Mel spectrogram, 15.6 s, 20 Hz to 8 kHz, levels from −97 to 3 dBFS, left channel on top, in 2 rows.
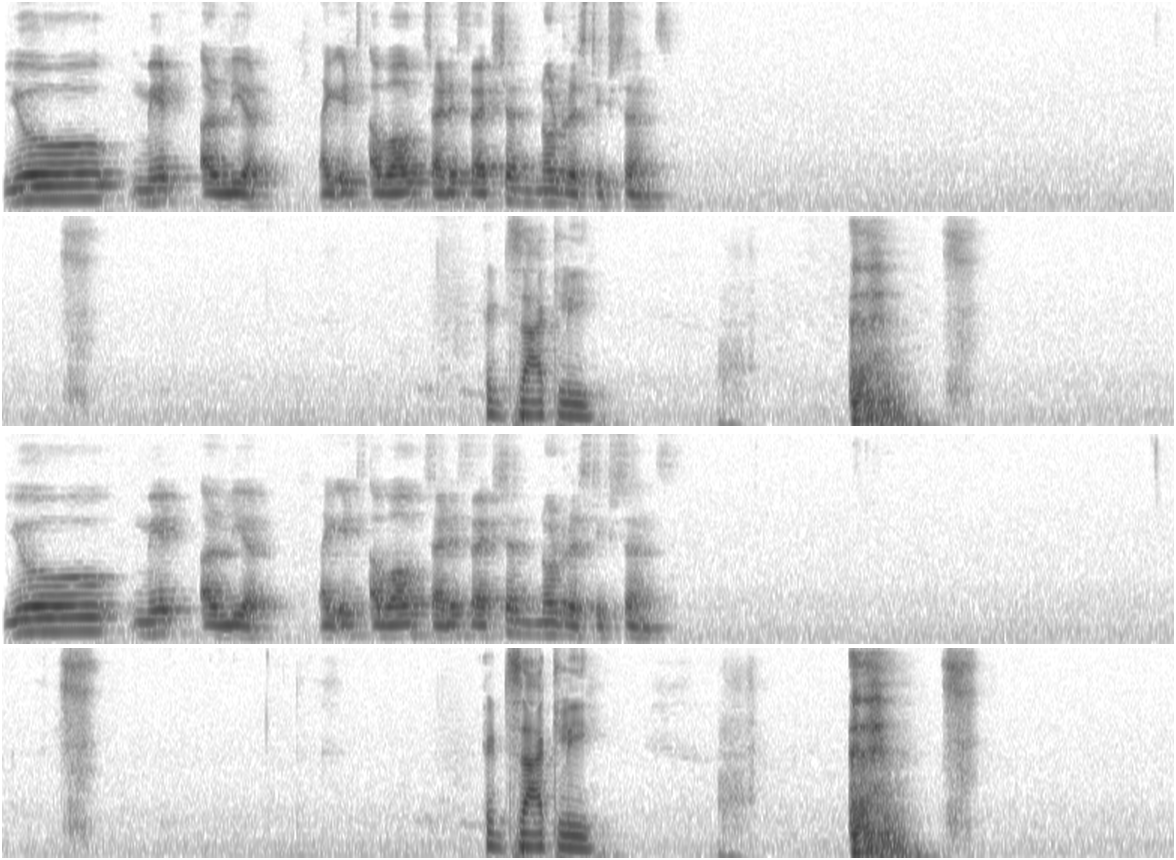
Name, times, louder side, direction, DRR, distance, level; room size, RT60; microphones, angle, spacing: voice 1, 0.0-1.7 2.1-4.3, left 1 dB, 50° left, 2.4 m, -33 dB
voice 2, 11.0-11.7 13.4-14.3, right 5 dB, 50° right, 0.5 m, -32 dB
18.5 x 9.0 x 3.3 m
head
